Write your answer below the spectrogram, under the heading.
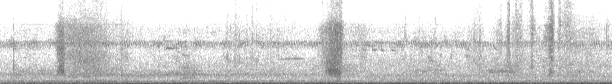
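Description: Hands handling a clump of dug soil around a coin, with soft rustles and two sharper crackles, about a second in and about five seconds in, over a low wind rumble on the microphone and a steady high-pitched insect buzz.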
